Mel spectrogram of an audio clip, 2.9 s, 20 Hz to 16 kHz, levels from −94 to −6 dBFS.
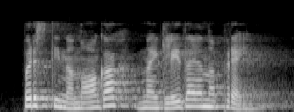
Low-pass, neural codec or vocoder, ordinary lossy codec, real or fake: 7.2 kHz; codec, 16 kHz, 16 kbps, FreqCodec, larger model; AAC, 48 kbps; fake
